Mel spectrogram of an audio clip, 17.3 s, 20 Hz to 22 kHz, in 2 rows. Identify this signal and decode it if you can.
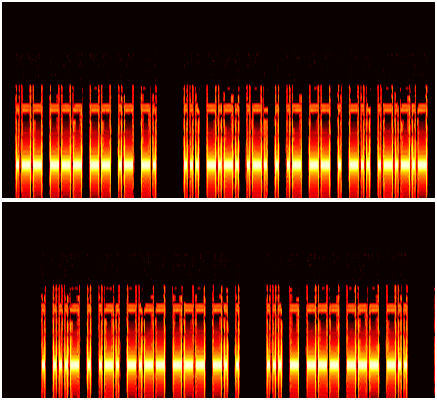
Morse code, heard as a keyed tone, about 21 wpm, 700 Hz. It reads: WOMAN SCREAMED. EVERYONE STOOD
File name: Book One / 12-Chapter 12 - 21 WPM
